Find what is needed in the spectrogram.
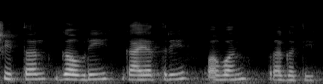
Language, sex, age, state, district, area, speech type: Marathi, female, 45-60, Maharashtra, Amravati, urban, spontaneous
